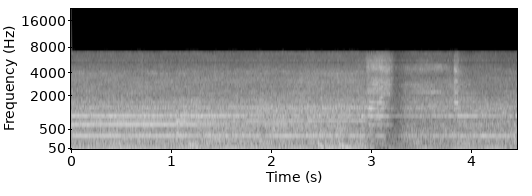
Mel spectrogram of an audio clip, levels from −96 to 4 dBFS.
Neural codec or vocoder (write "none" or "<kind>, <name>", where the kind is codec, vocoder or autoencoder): codec, DAC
